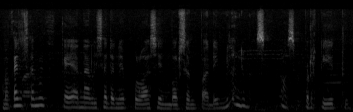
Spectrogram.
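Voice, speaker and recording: A father in a casual talk, telling a family story with lively, acted-out dialogue and earnest, reflective advice. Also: on the high side, fast, background noise. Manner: animated, acts out family dialogue. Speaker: father and podcast co-host.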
